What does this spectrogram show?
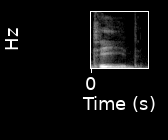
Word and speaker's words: tid: It's spelt till, but tid, it's a very gentle touching of your tongue to your top teeth. Tid. Very, very gentle. It's the gentlest D that you can produce.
